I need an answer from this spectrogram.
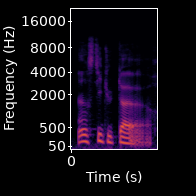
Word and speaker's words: instituteur: So liaison here, and then remember this EU, it goes like heure with the R, instituteur. Then un bibliothécaire. Bibliothé, remember in French the H doesn't exist, so you don't pronounce it.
